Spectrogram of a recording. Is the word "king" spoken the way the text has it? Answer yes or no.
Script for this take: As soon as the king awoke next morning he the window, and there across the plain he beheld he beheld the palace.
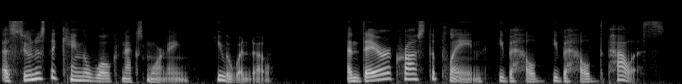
yes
